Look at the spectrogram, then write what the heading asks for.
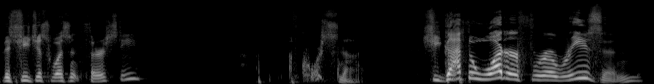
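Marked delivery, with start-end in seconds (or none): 2.9-3.6 very soft, low, near-whisper; hushed aside. Real, not acted. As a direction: drop to almost a whisper to answer yourself. Answers own question in hushed aside.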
